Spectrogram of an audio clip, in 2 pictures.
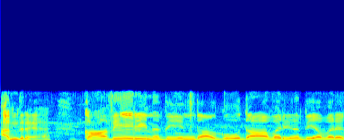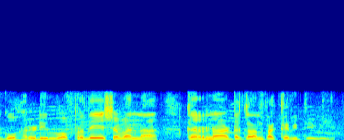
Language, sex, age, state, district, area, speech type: Kannada, male, 18-30, Karnataka, Dharwad, urban, spontaneous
